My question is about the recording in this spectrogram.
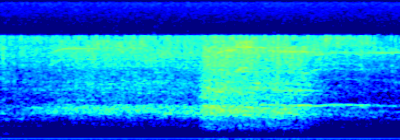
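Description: Faint crowd noise from the rally audience, swelling briefly about two seconds in and then fading.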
